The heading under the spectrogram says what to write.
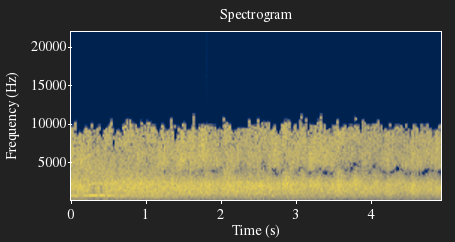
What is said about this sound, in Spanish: Denle un aplauso al Señor, porque hoy es un día de victoria.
